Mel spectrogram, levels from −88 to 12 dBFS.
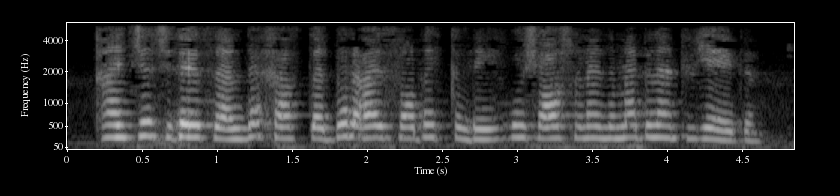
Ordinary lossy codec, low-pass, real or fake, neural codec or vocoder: MP3, 24 kbps; 5.4 kHz; fake; codec, 24 kHz, 0.9 kbps, WavTokenizer, medium music audio release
